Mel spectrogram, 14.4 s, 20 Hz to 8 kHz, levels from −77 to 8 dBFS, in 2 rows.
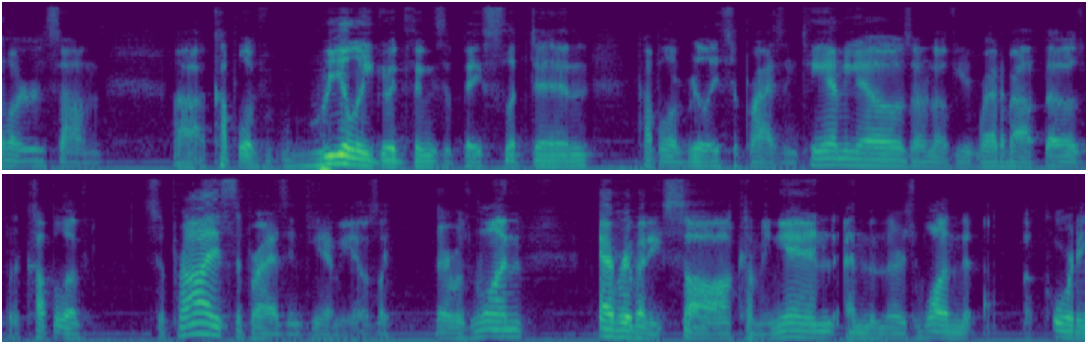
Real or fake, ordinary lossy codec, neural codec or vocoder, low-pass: fake; MP3, 64 kbps; codec, 44.1 kHz, 2.6 kbps, SNAC; 7.2 kHz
